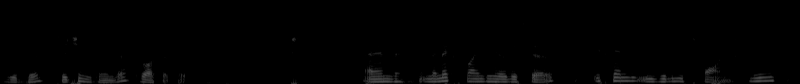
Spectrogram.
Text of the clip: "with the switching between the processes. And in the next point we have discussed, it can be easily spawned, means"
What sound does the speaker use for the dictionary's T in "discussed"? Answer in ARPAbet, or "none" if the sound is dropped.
none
